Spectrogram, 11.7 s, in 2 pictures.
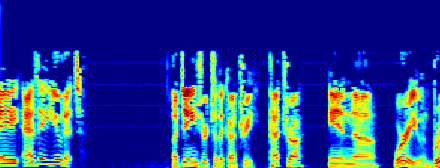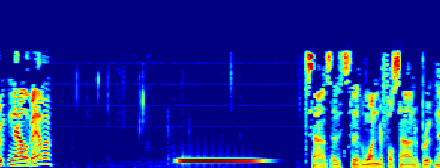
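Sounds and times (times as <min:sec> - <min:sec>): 
speech: 0:00.0 - 0:01.2, 0:02.3 - 0:06.6, 0:10.0 - 0:11.7
landline telephone dial tone: 0:08.2 - 0:09.5.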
